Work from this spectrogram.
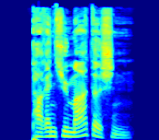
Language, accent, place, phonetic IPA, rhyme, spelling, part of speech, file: German, Germany, Berlin, [paʁɛnçyˈmaːtɪʃn̩], -aːtɪʃn̩, parenchymatischen, adjective, De-parenchymatischen.ogg
- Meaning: inflection of parenchymatisch: 1. strong genitive masculine/neuter singular 2. weak/mixed genitive/dative all-gender singular 3. strong/weak/mixed accusative masculine singular 4. strong dative plural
